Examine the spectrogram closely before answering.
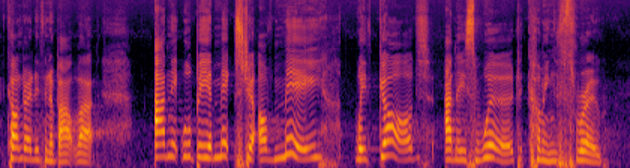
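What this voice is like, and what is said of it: Manchester English accent. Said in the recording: “in my normal voice, in my accent. I'm from Manchester.”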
